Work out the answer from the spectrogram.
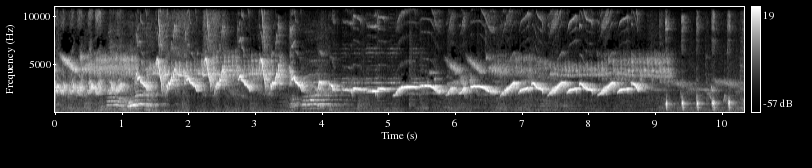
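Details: Tame, large-bodied caged Chinese hwamei in fighting display, delivering loud, rich whistled song of rapid slurred rising and falling phrases that run almost continuously, then ending in a few sharp clicking notes.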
